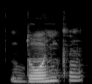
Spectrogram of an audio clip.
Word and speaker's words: донька: Донька доньці. М'який знак є. До речі, запам'ятайте наголос. Донька на перший склад, дочка на другий.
